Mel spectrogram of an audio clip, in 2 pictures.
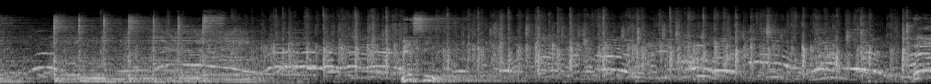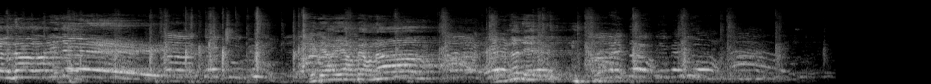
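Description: A man sings loudly into a microphone.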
